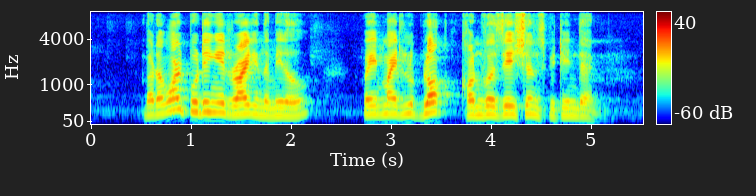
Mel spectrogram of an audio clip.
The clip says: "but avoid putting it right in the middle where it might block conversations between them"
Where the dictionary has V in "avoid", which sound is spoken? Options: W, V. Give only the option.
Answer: W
